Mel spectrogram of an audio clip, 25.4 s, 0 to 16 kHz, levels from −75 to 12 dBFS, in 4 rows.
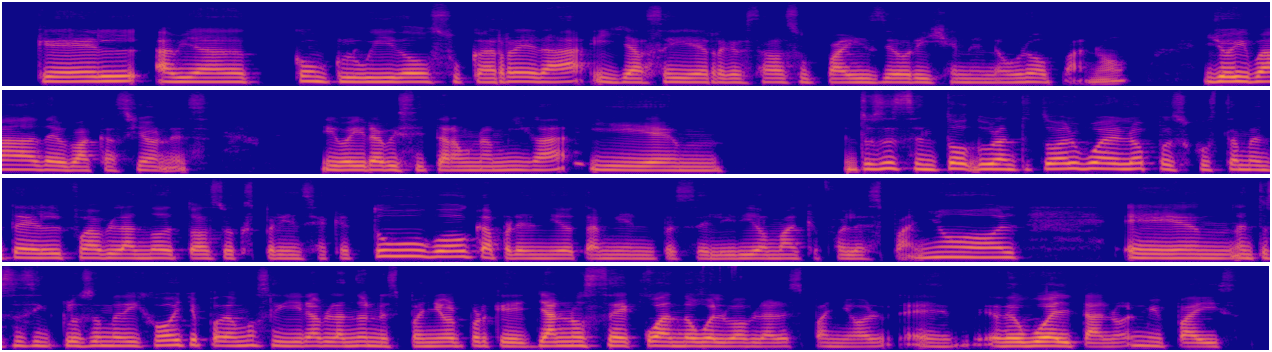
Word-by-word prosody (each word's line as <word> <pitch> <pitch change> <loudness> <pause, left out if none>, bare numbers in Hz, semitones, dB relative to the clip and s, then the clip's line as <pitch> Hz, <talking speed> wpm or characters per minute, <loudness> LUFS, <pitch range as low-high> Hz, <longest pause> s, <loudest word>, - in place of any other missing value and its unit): que 205 0 +3
él 220 +1 +4
había 190 -1 +1 0.2
concluido 190 -2 +1
su 185 0 -12
carrera 190 +1 +1
y 180 - -4
ya 170 -1 0
se 175 0 -1
regresaba 170 0 -3
a - - -11
su 175 -1 -9
país 170 -1 -2
de 175 - -1
origen 170 0 -3
en 165 0 -7
Europa, 175 +1 -4
¿no? 100 +5 -8 0.3
Yo 205 +1 +5
iba 205 -1 +4
de 185 -2 +3
vacaciones. 170 +1 -5 0.5
Iba 185 -2 +3
a - - +3
ir 185 +1 +4
a - - +4
visitar 175 -1 -2
a - - -1
una 175 0 -2
amiga 180 +2 -2
y 180 -4 0
en 165 -1 -1 0.6
entonces, 225 +3 +1 0.2
durante 220 -3 +4
todo 230 +3 +3
el 240 - +5
vuelo, 235 -1 +3
pues, 210 -5 -4
justamente 195 0 -1
él 185 0 +2
fue 190 - 0
hablando 180 -1 0
de 175 - +1
toda 170 -1 -2
su 170 +1 -5
experiencia 165 -2 -8
que 170 - -9
tuvo, 250 +3 +2
que 200 - +1
aprendió 165 -2 -3
también, 160 0 -6
pues, 155 0 -12
el 155 -1 -5
idioma 165 +1 -3
que 175 - -21
fue 165 - -10
el 160 - -4
español. 210 +4 -1 0.5
Eh, 180 -1 +1 0.2
entonces, 180 +2 -4
incluso 190 0 -2
me 190 -1 +2
dijo: 185 +3 0
"Oye, 220 +1 +2
¿podemos 195 -1 0
seguir 185 -2 -1
hablando 180 0 +1
en 185 - 0
español? 175 +1 -1
Porque 175 -3 -1
ya 180 - +5
no 190 0 +4
sé 185 0 +2
cuándo 180 -2 +3
vuelvo 170 -1 +3
a - - 0
hablar 165 0 -2
español, 165 -1 -7
eh, 160 -1 -7
de 210 -6 +1
vuelta, 175 -2 +6
¿no?, 160 +1 -7
en 200 - -4
mi 185 -2 -2
país". 160 -1 -3
180 Hz, 200 wpm, -19 LUFS, 170-195 Hz, 0.6 s, vuelta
